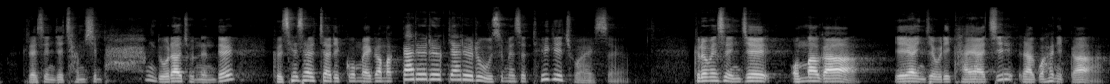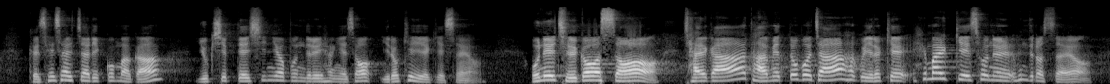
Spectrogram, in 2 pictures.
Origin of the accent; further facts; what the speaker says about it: South Korea; also born or lived in United States; 우리는 한국 사람입니다.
